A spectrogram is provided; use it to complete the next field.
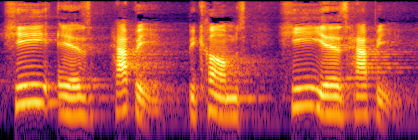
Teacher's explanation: When the vowels e, I, a, I, and oi are followed by a vowel in the second word, a y sound, y, is inserted in order to smooth over the transition.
